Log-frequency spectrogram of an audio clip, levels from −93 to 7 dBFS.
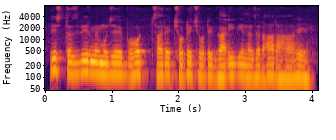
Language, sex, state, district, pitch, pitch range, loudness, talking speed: Hindi, male, Arunachal Pradesh, Lower Dibang Valley, 110 Hz, 105-120 Hz, -16 LUFS, 205 wpm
